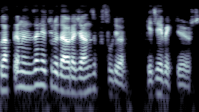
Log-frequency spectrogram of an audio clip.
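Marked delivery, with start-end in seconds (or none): none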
